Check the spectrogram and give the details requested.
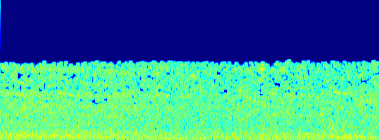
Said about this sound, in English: Oh, this could be the freight train I was waiting for. Hold on. Yeah, that looks like a freight train. There we go. Look at that. That's a thing of beauty.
